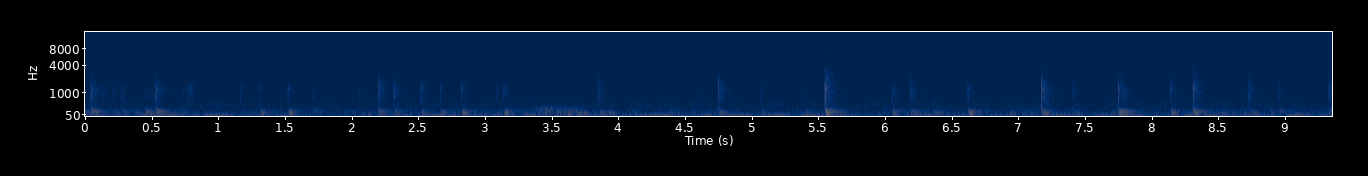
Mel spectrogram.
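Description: A long, thin, flat strip of brown corrugated cardboard, not a box, lies on a fluffy rug and is tapped and scratched with the fingernails of both hands. Quick, dry, irregular taps and scratchy clicks sound over a quiet, steady low hum. Each tap fades almost instantly.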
